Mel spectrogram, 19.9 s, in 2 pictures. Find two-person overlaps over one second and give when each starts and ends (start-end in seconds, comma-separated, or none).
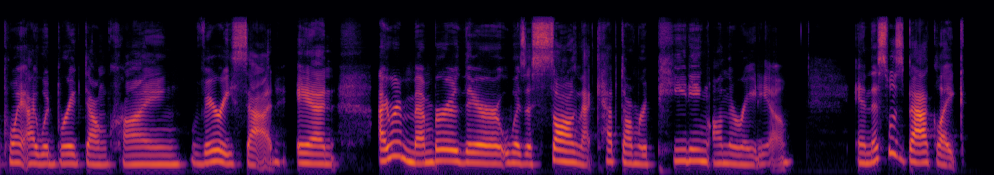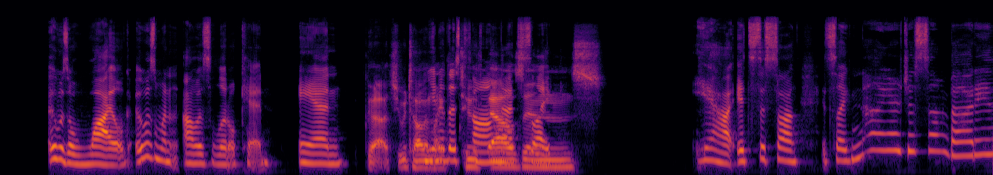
14.2-15.5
